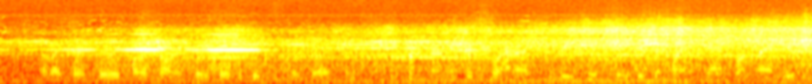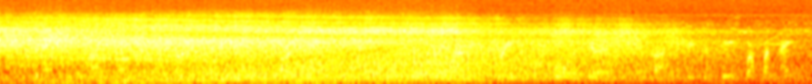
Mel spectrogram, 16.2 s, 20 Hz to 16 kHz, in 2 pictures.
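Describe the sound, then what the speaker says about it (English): A Boeing 787-10 jet airliner lands at Adelaide Airport with a broad, steady jet roar that swells and holds as it touches down and rolls out. The sound carries from a moderate distance, and a voice talks over it at times. "787-10 touching down here live at Adelaide Airport"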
